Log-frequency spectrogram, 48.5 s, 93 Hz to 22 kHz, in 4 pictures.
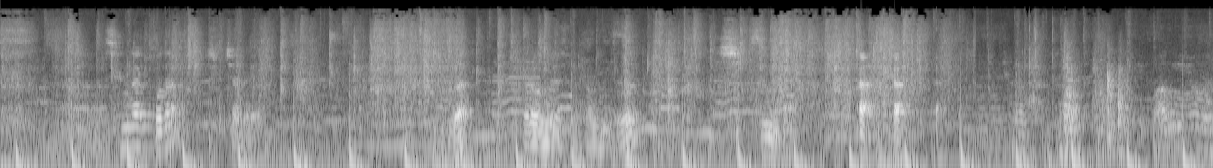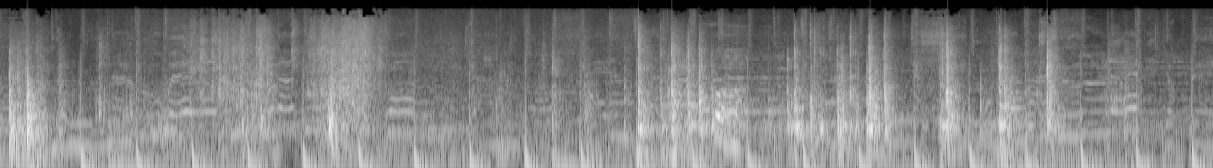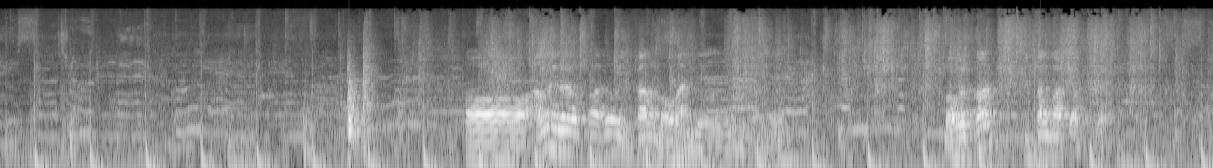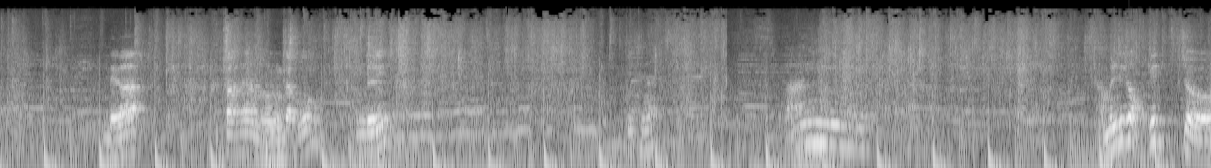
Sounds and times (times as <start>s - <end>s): Inside, small room: 0.0s - 48.5s
Music: 0.0s - 48.5s
Speech: 0.7s - 2.7s, 4.4s - 6.5s, 11.5s - 12.2s, 28.9s - 32.2s, 33.7s - 35.5s, 37.4s - 37.8s, 38.6s - 40.4s, 44.2s - 45.2s, 47.4s - 48.5s.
